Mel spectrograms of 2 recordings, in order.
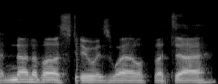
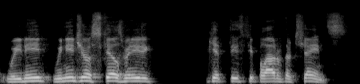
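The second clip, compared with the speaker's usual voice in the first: raised, urgent plea for help; raised urgent voice, higher than usual; urgent call; 5 semitones higher, faster than usual. Acted. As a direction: call out to the orc, pressing. Player character urges NPC.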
